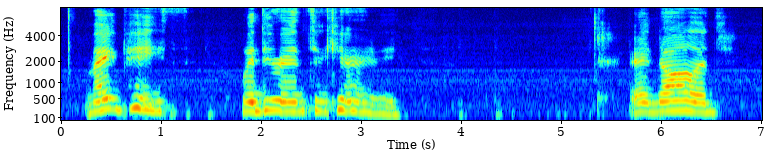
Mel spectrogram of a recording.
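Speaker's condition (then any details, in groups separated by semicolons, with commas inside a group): Throat cancer radiation damage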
